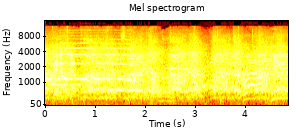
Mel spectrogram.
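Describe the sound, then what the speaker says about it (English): A wrestling crowd at the Impact Zone cheers during TNA Sacrifice 2006, a steady dense roar of voices with whoops and shouts rising throughout, under a commentator's talk. "Crowd here at the Impact Zone and Sacrifice, cheering for Rhino."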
